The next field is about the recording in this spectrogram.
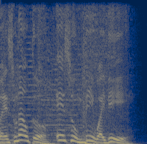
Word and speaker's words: BYD: Se escribe B&B, pero se dice BYD.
